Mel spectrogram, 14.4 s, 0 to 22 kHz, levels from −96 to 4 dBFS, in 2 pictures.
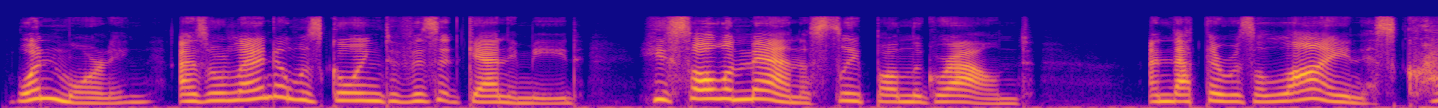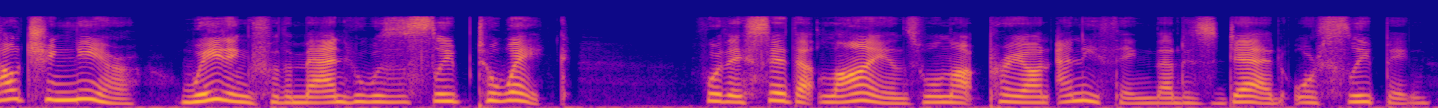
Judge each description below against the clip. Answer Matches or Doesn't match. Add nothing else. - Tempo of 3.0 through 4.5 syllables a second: Doesn't match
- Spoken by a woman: Matches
